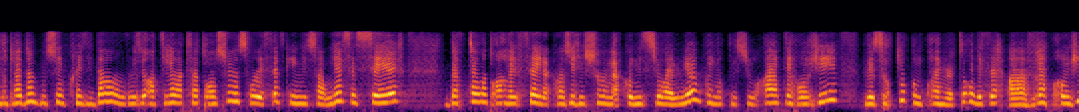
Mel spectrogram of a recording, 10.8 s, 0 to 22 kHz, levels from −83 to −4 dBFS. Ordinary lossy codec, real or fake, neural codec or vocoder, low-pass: none; fake; codec, 16 kHz, 0.5 kbps, FreqCodec, smaller model; none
